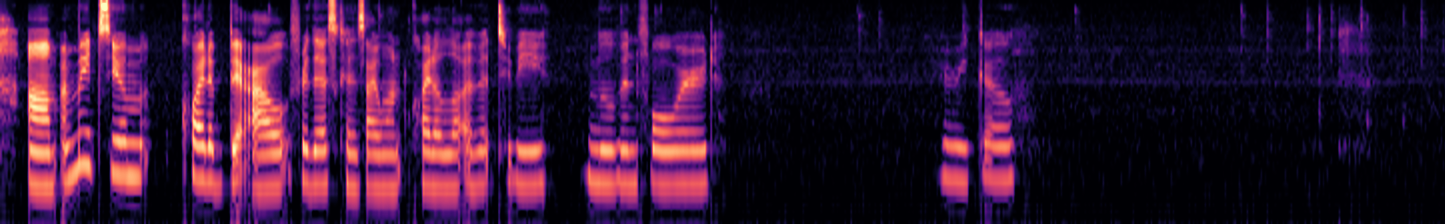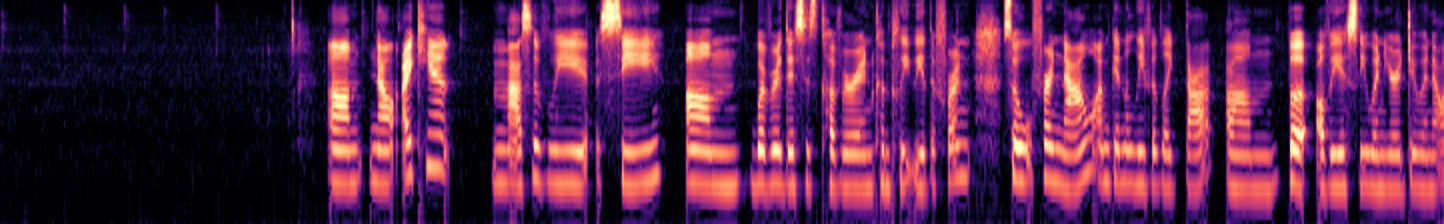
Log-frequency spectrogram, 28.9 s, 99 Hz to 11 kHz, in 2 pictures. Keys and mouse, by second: 1.1 click, 2.7-3.8 drag, 6.6-8.6 drag, 8.8 middle click, 10.8-12.5 drag, 12.7 middle click, 13.3 shift+middle click, 14.2 middle click, 15.1 click, 16.1 click, 18.1 middle click, 19.1 middle click, 20.7 shift+middle click, 21.0-23.4 middle drag, 24.1 shift+middle click, 25.7 click, 27.2-28.4 middle drag.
